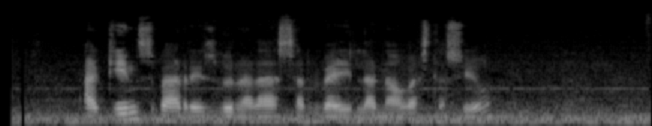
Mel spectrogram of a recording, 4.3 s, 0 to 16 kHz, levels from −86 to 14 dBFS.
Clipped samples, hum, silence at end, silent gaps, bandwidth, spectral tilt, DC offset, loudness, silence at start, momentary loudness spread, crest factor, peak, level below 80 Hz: under 0.1%; none; 0 s; none; 10 kHz; -5 dB/octave; under 0.1%; -32 LUFS; 0.05 s; 16 LU; 24 dB; -10 dBFS; -54 dBFS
